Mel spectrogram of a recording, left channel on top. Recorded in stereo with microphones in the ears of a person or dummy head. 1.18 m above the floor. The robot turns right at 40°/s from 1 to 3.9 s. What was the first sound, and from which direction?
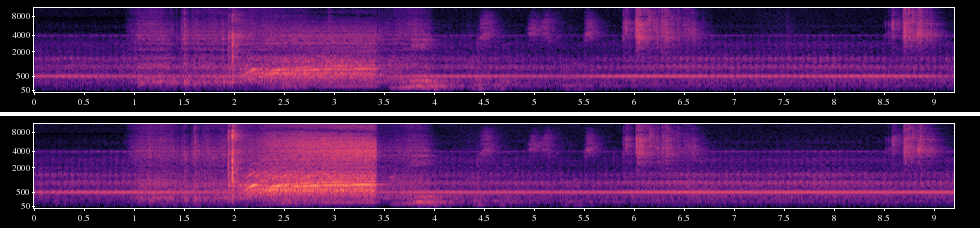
A hair dryer, 135° right.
